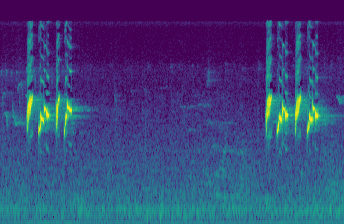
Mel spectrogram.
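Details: A caged red-whiskered bulbul shows off its doubled ("bern-bern") song style: two short bursts of four or five bright, warbling notes, the phrases about five seconds apart, with quiet between.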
